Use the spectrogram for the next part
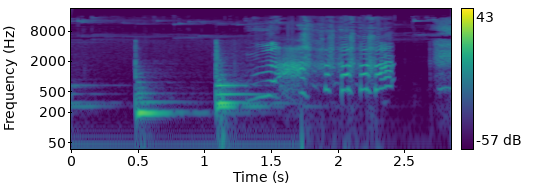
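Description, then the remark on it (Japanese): Two hollow, resonant drum strikes about half a second apart ring out and decay as sticks strike the belly of a tanuki figurine that serves as an instrument, the Ponpoku Drum, in a music instrument shop, followed by a person speaking excitedly. “あここに立ってるたぬきさんの置物実はねこれも楽器なんだよびっくりじゃないポンプクドラムこのお腹をここにあるスティックを使って叩いてみるとあたぬきさん失礼しますちょっとお腹叩きますね”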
